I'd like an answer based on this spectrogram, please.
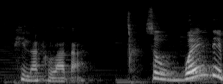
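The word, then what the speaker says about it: piña colada: And then the part where they had actually pronounced pina colada as pina colado.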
